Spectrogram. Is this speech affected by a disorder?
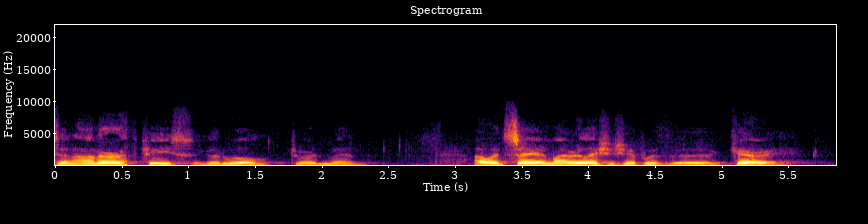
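Yes: Parkinson's; wakes at night.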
